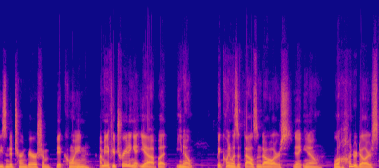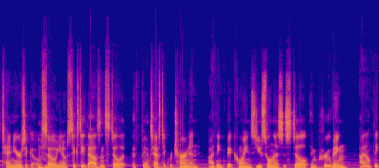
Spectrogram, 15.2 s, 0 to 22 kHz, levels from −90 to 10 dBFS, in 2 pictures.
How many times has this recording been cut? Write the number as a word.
three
